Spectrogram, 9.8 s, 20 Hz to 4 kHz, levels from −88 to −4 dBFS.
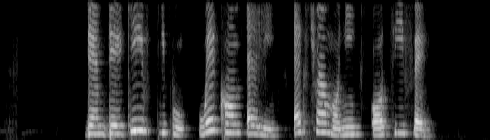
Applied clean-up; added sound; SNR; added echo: neural mask model DeepFilterNet 3.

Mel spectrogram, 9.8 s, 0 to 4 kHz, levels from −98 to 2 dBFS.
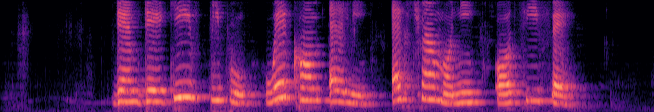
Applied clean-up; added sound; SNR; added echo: neural separator model SepFormer DNS4.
